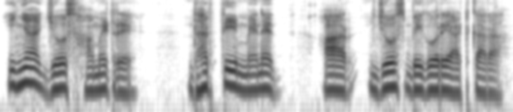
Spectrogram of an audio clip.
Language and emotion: Santali, sad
